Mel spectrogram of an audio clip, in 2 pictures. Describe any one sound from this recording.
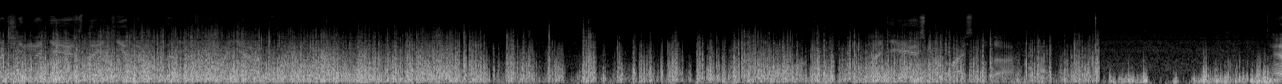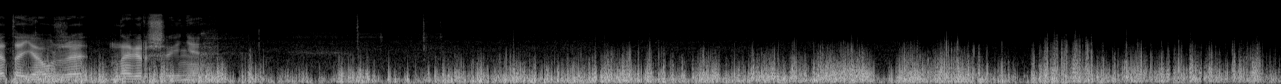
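Strong wind buffets the microphone outdoors.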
